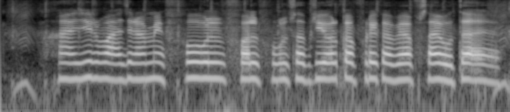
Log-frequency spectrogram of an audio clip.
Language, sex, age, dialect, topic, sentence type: Hindi, female, 18-24, Kanauji Braj Bhasha, banking, statement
